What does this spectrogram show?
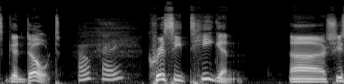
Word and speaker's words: Gadot: Israeli she's like no I'm not French it's Godot okay Chrissy Teigen uh she says it's tejan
